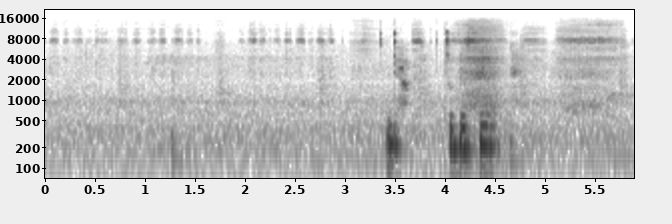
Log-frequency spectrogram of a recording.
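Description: A fountain pen nib scratches softly on paper.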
